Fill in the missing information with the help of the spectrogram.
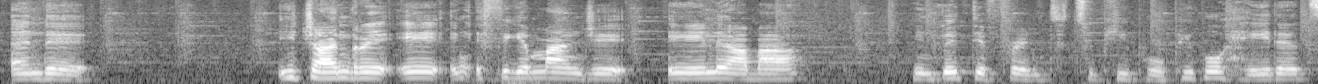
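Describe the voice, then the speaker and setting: Lowish-voiced woman rapper. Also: steady tone, normal speed, darkish tone, faint music behind. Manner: laughing, mixes in Zulu, emphatic slang. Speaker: rapper guest. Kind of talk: casual panel chat.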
